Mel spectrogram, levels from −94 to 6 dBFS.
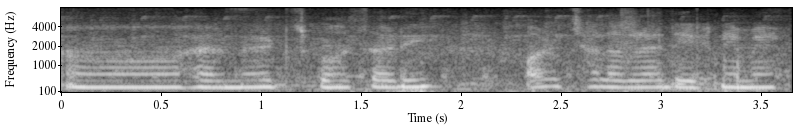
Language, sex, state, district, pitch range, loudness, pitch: Hindi, female, Bihar, Samastipur, 230-240 Hz, -13 LUFS, 230 Hz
